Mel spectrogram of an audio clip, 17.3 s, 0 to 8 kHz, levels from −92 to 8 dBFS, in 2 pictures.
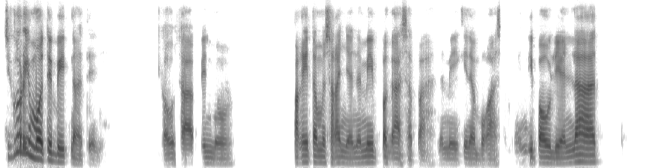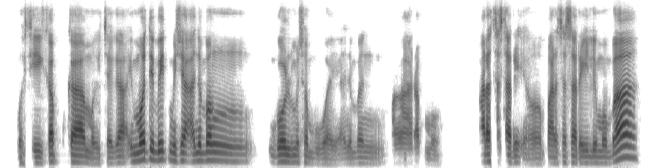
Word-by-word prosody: Siguro 280 +10 0
i-motivate 150 - +4
natin. 425 +1 -7 0.9
Kausapin 90 +3 -5
mo. 90 -1 -9 0.8
Pakita 115 0 0
mo 105 - -4
sa 105 - -2
kanya 100 -3 -4
na 95 - -5
may 110 +1 0
pag-asa 95 -3 -4
pa, - - -13
na - - -12
may 90 -1 -8
kinabukasan. 90 -3 -8 0.3
Hindi - - -6
pa 100 - +2
huli 100 -1 -1
ang 100 +2 -5
lahat, 120 -1 +4 0.9
magsikap 105 +4 0
ka, 115 -2 +6
magtiyaga, 95 +3 -3
i-motivate 155 +3 +4
mo 140 - -1
siya. 140 +2 +3
Ano 140 +2 +3
bang 145 -1 +5 0.7
goal 125 +1 +3
mo 115 - -4
sa 110 - -3
buhay? 90 -2 -8
Ano 95 +2 -9
bang 100 -1 -6 0.3
pangarap 90 +2 -5
mo 85 -2 -15 0.5
para - - +6
sa - - -4
sari 115 - +1
oo, 90 +1 -7
para 105 -1 +1
sa 110 - -3
sarili 110 -1 0
mo 105 -1 -3
ba 195 - +8
105 Hz, 160 wpm, -24 LUFS, 95-125 Hz, 0.9 s, ba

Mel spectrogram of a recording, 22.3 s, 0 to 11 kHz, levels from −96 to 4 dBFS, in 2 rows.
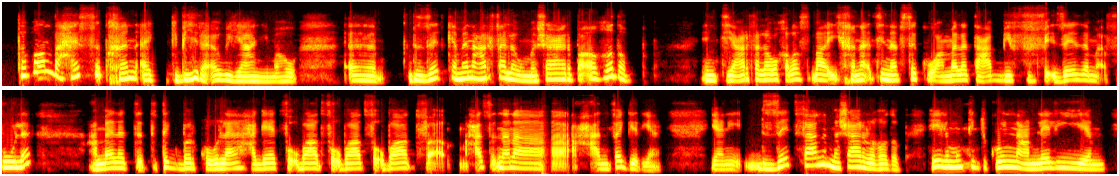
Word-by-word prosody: طبعًا، 305 +10 +3
باحس 300 +5 0
بخَنقة 210 - +1 0.2
كبيرة 175 +6 +3
أوي 165 0 +1
يعني 140 -2 +1
ما 130 0 -3
هو 135 -1 -2 0.5
آآ، 155 -2 0 0.2
بالذّات 170 +6 +2
كمان 210 +1 +4
عارفة 220 +2 +1
لو 190 -6 +3
مشاعر 190 +6 +2
بقى 185 +3 0
غَضَب، 210 - 0 0.8
أنتِ 160 -1 +1
عارفة 170 +5 0
اللي 175 0 +2
هو 175 - +2
خلاص 180 +2 -3
بقى 175 - +2
إيه - - 0
خنقتِ 170 +4 0
نَفْسِك 170 +3 0
وعمّالة 155 +4 +1
تعبّي 155 0 -2
ف 150 - -16
في 140 - -3
إزازة 165 +4 -1
مقفولة، 190 - +2 0.6
عمّالة 165 +5 +3
ت 165 - -6
ت - - -8
تكبر 165 -3 -1
كلّها 155 +2 +2
حاجات 160 -1 -2
فوق - - -1
بعض، 160 0 0
فوق - - -1
بعض، 160 +1 0
فوق - - -3
بعض، 165 +3 0
فم 335 - +1 0.4
حاسّة 190 - -3
إن 180 - +3
أنا 165 -3 0
آآ، - - -2
حانفجر 155 +4 -1
يعني، 115 0 -8 0.5
يعني 135 0 -3
بالذّات 180 - -2
فعلًا 250 +2 +2
مشاعر 200 -2 +3
الغضب 150 -6 0 0.3
هي 200 - +3
اللي 200 -1 +5
ممكن 200 0 +2
تكون 190 +2 +2
عاملة 150 0 +3
لي 160 -6 0
170 Hz, 165 wpm, -12 LUFS, 155-195 Hz, 0.8 s, اللي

